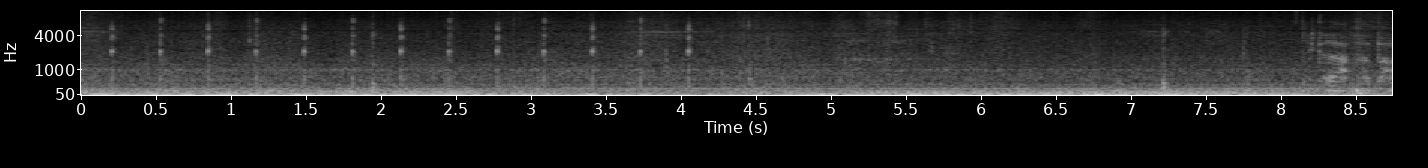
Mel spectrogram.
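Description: Electric car pulling into a visitors' car park: a low, steady cabin rumble with a regular ticking early on, under people talking.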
